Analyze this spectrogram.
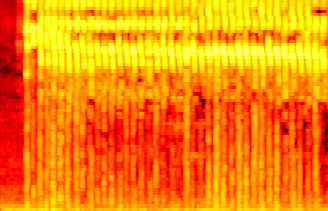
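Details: Lovebird in a long, fast, high-pitched trill: evenly spaced chattering pulses at about three and a half per second, keeping a steady, shrill, buzzy tone for four seconds.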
